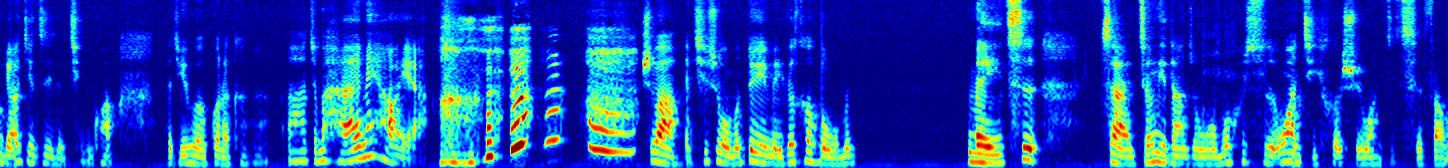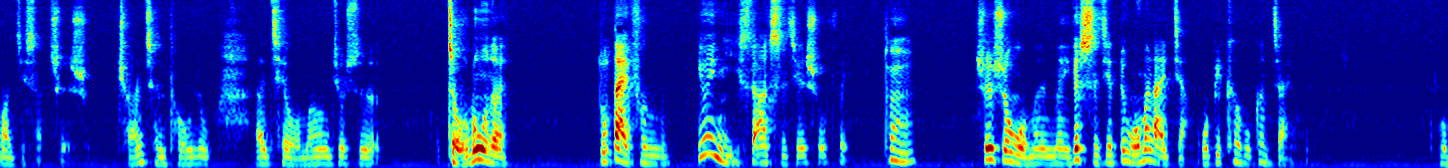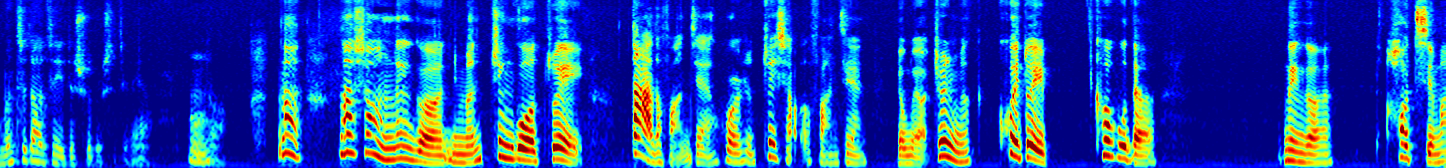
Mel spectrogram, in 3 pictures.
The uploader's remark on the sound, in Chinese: 这期先说明可能收音不是太好，大家见谅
